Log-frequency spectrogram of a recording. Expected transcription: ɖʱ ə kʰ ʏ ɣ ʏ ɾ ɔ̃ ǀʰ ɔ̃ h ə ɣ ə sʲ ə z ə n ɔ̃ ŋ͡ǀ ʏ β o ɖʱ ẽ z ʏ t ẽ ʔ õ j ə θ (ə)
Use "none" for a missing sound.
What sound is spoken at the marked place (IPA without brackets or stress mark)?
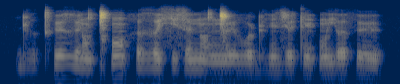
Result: ʏ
